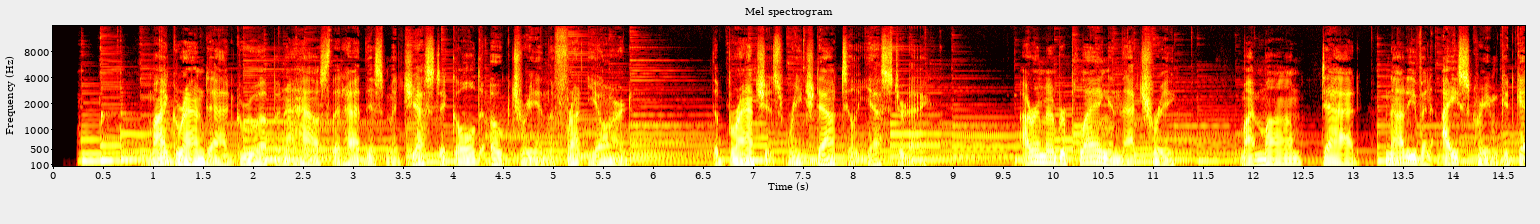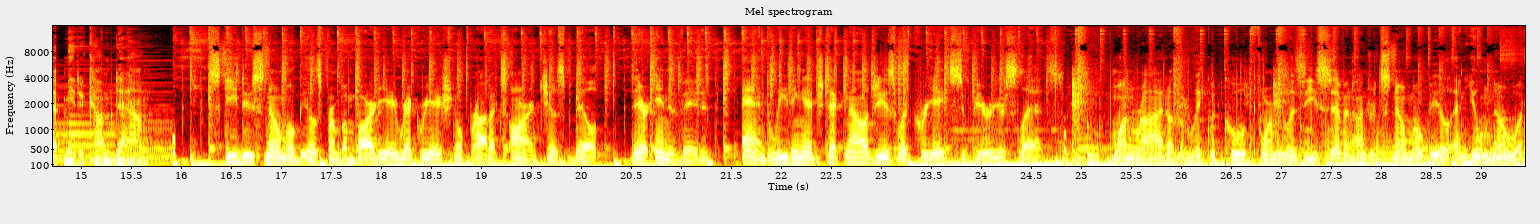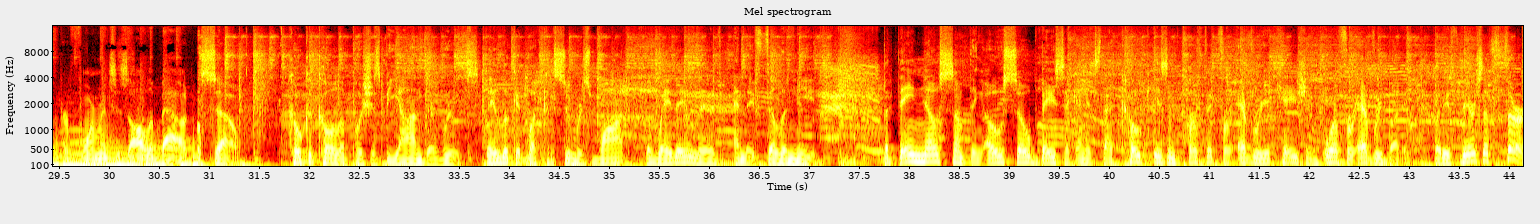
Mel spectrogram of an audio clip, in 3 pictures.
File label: Narration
